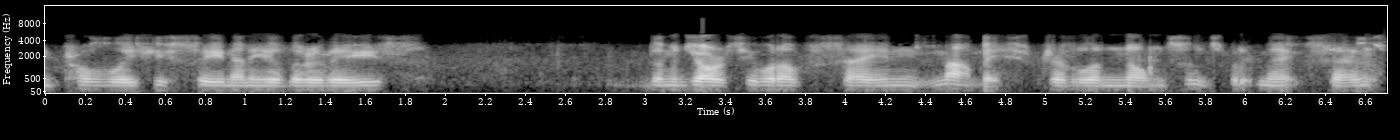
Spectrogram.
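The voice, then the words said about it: Lancashire Wigan accent. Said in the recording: “my accent, the Lancashire or Wigan accent”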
